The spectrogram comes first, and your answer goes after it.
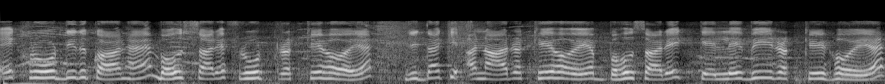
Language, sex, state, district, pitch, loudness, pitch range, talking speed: Punjabi, female, Punjab, Pathankot, 275 Hz, -15 LUFS, 250-300 Hz, 155 wpm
